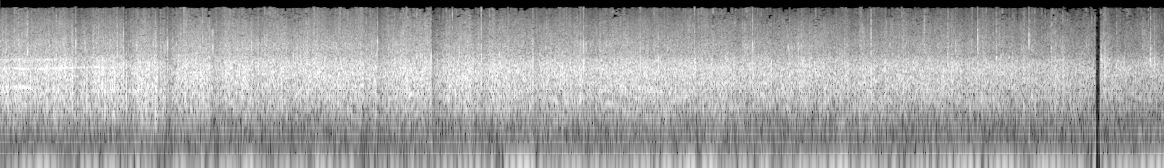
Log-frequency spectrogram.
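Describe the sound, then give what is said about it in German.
Sustained audience applause for a comedian on stage, a dense, even roar of many hands clapping that holds steady throughout, with one brief dip near the end. “Mir klatscht ihr zu, weil ich auf einer Bühne stehe.”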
